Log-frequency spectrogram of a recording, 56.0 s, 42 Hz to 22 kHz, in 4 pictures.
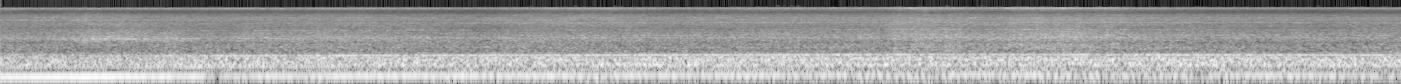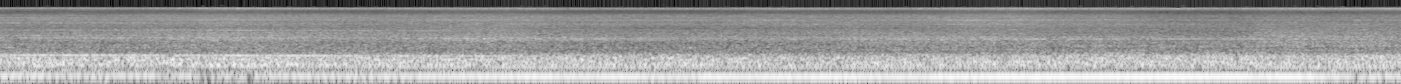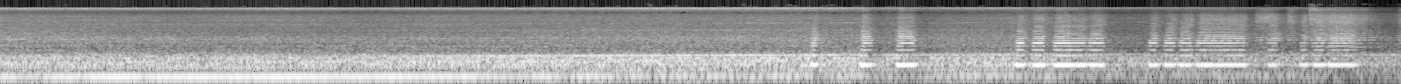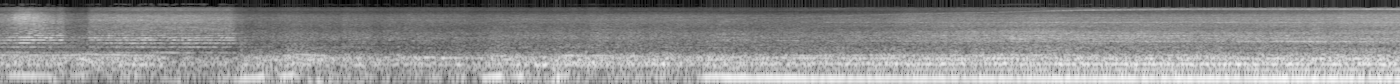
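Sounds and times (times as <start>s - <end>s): road noise: 0.0s - 56.0s
truck diesel engine running: 0.0s - 56.0s.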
